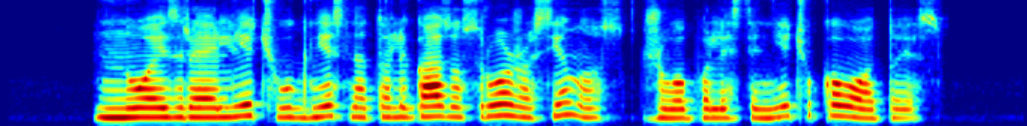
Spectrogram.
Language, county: Lithuanian, Alytus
